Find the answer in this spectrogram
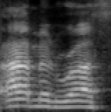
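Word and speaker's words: Amon-Ra: the 37 or or admin Ross St Brown that's what it's pronounced I should say it's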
